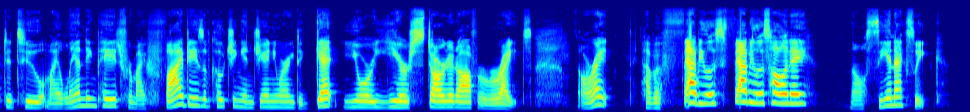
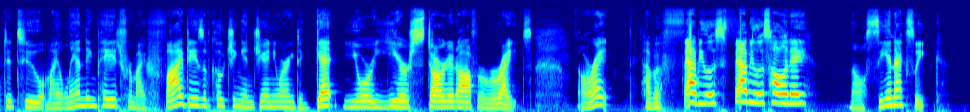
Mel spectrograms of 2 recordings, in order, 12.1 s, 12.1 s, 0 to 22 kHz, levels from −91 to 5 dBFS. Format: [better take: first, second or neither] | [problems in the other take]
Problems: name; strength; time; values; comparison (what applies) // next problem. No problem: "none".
second | thin; very; fading below 400 Hz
